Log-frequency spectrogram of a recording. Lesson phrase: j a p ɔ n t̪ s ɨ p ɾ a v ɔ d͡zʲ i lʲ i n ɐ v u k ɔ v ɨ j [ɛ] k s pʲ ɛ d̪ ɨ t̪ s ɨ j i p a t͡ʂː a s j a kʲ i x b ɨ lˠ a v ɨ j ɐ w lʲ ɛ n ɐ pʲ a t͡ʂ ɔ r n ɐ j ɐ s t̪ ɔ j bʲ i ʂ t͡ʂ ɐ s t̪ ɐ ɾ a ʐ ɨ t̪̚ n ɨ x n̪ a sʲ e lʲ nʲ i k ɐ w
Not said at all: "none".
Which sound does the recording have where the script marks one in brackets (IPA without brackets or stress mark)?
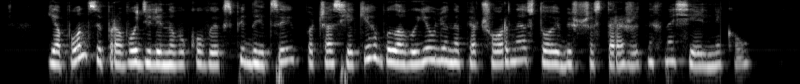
ɛ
